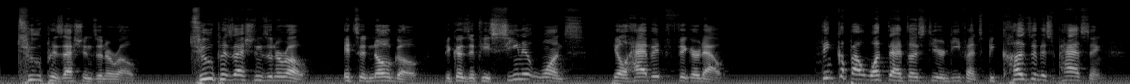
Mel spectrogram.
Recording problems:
electrical hum; faint; throughout; 60 Hz, 30 dB below the speech

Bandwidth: 15 kHz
